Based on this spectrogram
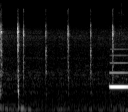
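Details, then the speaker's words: Acura MDX after the faulty buzzing turn signal relay was replaced: crisp, even ticking about three per second, then a chime; the turn signals now work normally. "so let's try the turn signals all right yay turn signals work"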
